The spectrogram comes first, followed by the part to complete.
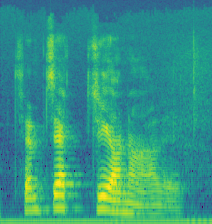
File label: "Semtzektzionally", pronounciations; Fourth Way; Beelzebub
